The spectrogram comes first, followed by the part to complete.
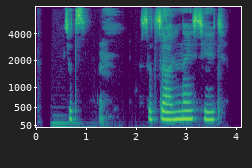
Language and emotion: Russian, sad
